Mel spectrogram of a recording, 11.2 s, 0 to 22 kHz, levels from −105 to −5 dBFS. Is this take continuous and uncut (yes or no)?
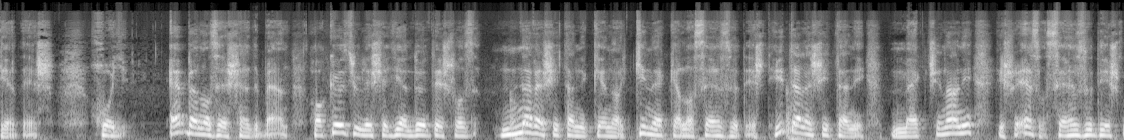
yes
